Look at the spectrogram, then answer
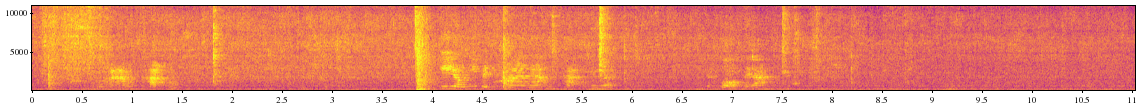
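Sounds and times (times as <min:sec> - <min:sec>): fat sizzling in roasting pan: 0:00.0 - 0:11.0.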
